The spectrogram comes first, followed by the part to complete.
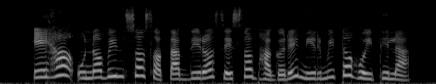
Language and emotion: Odia, neutral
